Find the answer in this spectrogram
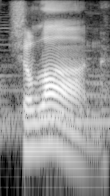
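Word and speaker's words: slán: or safe journey home one dialect would pronounce it as SCH Shalon so like lawn with an S at the end schan okay I feel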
